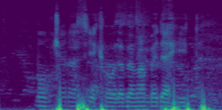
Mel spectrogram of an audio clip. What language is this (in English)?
Persian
